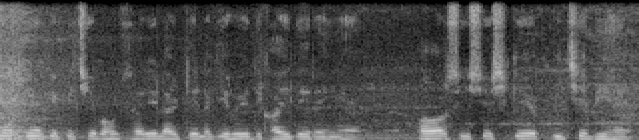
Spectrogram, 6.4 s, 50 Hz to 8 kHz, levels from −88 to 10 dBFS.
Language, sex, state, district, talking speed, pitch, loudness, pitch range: Hindi, male, Uttar Pradesh, Lalitpur, 170 wpm, 140 Hz, -17 LUFS, 135-150 Hz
